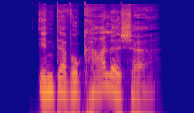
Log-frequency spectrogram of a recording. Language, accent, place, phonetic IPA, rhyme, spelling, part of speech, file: German, Germany, Berlin, [ɪntɐvoˈkaːlɪʃɐ], -aːlɪʃɐ, intervokalischer, adjective, De-intervokalischer.ogg
- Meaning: inflection of intervokalisch: 1. strong/mixed nominative masculine singular 2. strong genitive/dative feminine singular 3. strong genitive plural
